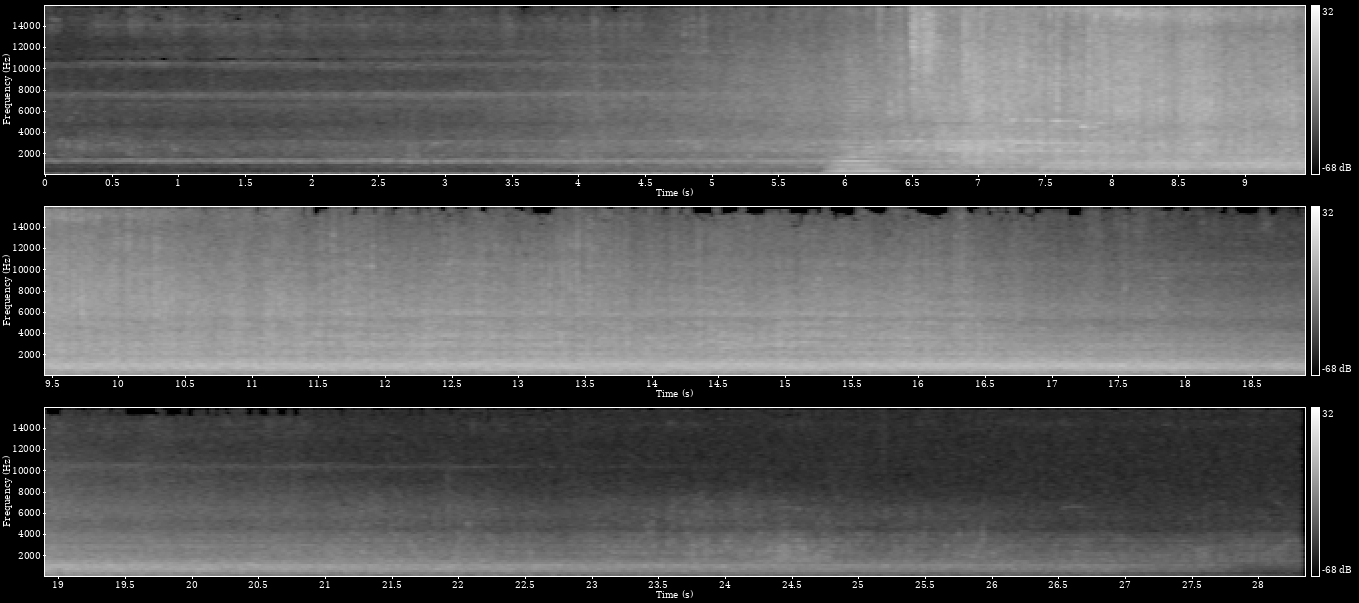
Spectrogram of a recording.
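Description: Indonesian KAI diesel-electric locomotive hauling a long passenger train: its engine drone grows as it approaches, it sounds one short horn blast about six seconds in, then the wheels and coaches rumble loudly across a steel truss bridge for about ten seconds before the sound fades slowly away.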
